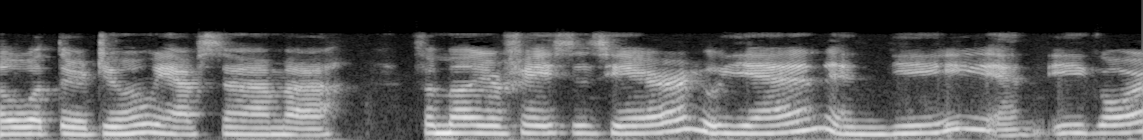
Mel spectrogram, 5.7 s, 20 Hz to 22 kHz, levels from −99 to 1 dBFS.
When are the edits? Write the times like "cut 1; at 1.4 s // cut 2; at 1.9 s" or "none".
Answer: none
